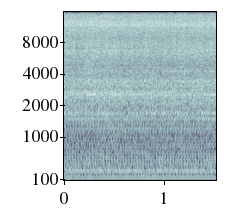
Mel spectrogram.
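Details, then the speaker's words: Mitsubishi L300 Euro 4 diesel at about 4,000 km, complaint of weak hill climbing, revved at full throttle with the clutch released: a loud, even roar with steady pitch and no knocks. Normal full-throttle rev; with the clutch pressed it stops at 3000 rpm because of the clutch switch adjustment. "Oke Pak ini Saya tunjukkan Pak ini RPM itu ketika pedal kopling diinjak gas mentok dia hanya mentok di 3000 sekarang kita lepas kopling kita injak full gasnya"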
